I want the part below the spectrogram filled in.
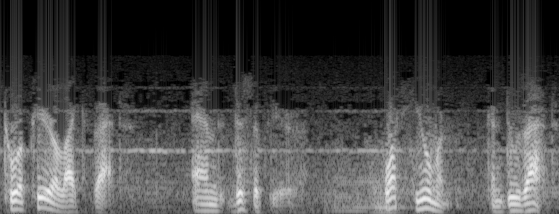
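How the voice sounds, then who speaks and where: A man hosting and narrating a radio mystery in a deliberate, ominous, theatrical style. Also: on the low side, very animated, narrow, tinny audio, soft background music. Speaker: host and narrator. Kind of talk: dramatic scripted narration, 1970s radio mystery. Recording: band-limited old radio broadcast.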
